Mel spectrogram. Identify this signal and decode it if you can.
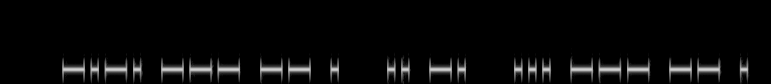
Morse code, heard as a keyed tone, about 17 wpm, 700 Hz. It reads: COME IN SOME
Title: Sentences from Top 1000 Words - Review Part 2 - 17wpm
